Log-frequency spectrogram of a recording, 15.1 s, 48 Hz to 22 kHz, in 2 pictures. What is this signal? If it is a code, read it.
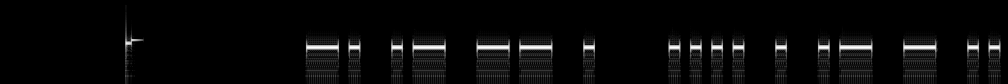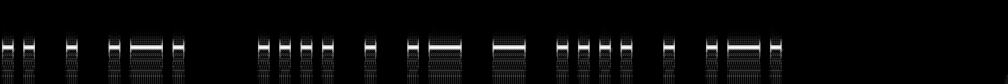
Morse code, heard as a keyed tone, about 15 wpm, 700 Hz. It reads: NAME HEATHER HEATHER
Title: K1USN SST QSO Practice 15wpm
